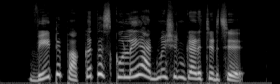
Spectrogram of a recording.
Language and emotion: Tamil, happy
